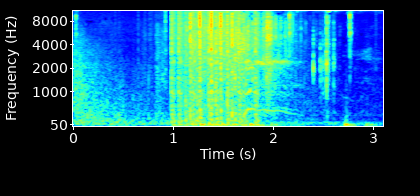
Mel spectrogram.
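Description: Assault rifle gunfire bursts in a video game.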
